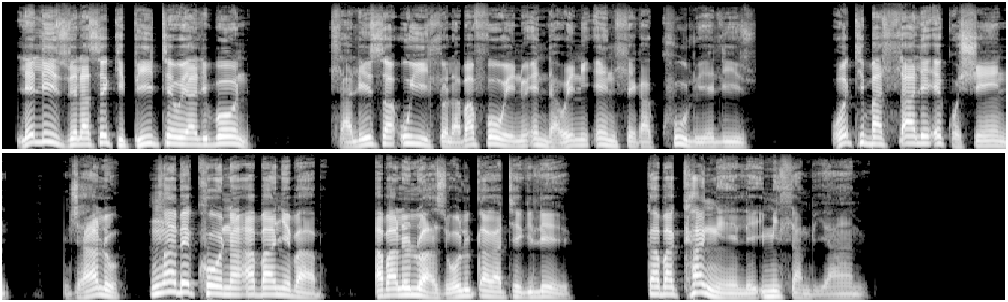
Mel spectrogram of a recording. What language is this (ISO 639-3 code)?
nde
